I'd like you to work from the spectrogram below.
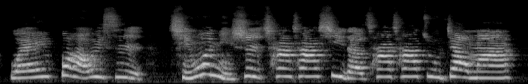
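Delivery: slow, drawn-out polite caller; slow caller mimic. Office worker mocking a slow phone caller, drawn out. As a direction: drag it out like the dawdling caller.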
